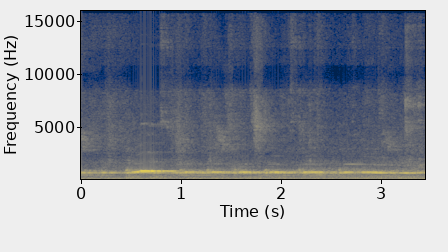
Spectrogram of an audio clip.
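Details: Captive-bred adult zebra dove of the Bangkok type from a Tasikmalaya, West Java breeding farm: a continuous low, rolling, purring coo that hardly changes pitch across three seconds.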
